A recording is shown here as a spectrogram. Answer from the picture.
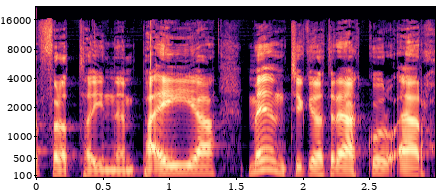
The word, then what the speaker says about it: paella: Och den här överprisade risgrytan stavas ju P-A-E-L-L-A. Och med tanke på det vi precis har lärt oss om dubbel L så uttalas det alltså paella och inte paella.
